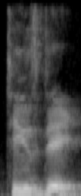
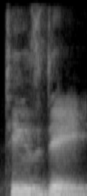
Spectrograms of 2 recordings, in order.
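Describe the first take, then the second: Both takes have the same delivery.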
